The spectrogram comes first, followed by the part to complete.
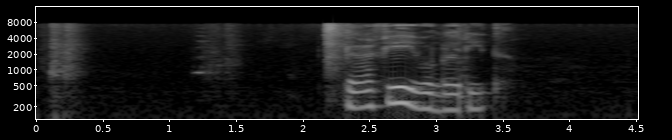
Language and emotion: Russian, sad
